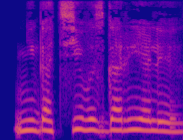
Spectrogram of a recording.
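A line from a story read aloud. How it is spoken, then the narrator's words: Groaning. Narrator (Russian): застонал Мишка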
